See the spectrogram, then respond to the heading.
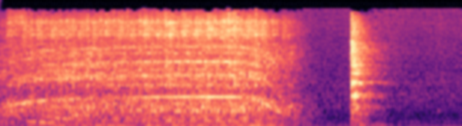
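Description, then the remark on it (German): A sewing machine, run by a foot pedal, whirs steadily for about two seconds, then stops and is followed by a single sharp mechanical clack. No one speaks. “Genau, den Nähmaschinenfuß.”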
